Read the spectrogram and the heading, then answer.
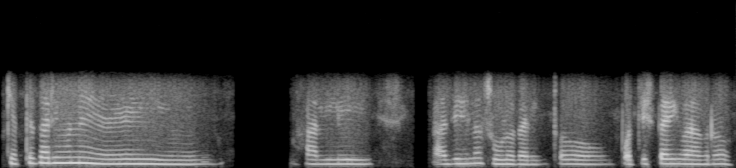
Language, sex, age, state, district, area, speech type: Odia, female, 18-30, Odisha, Balasore, rural, conversation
